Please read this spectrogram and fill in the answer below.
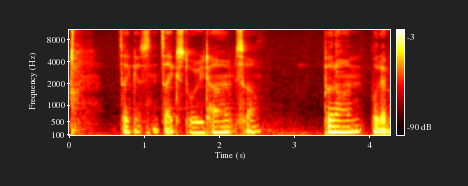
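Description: Quiet speech: a woman talking softly into a microphone in short, halting phrases, with a pause of about a second near the end.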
